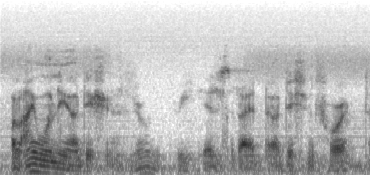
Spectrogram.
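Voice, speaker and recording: Against noticeable background noise and audible room echo, a man speaks with very wide pitch swings. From England, raised partly in Detroit. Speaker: retired radio actor. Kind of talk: interview reminiscence. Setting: convention.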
